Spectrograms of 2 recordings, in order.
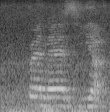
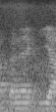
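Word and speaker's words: panacea: पैनेसिया। पैनेसिया कहो या पैनेकिया कहो, स्पेलिंग ये है, पैनेसिया।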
